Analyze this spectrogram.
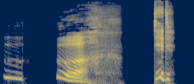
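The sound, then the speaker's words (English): A person gives a long, drawn-out voiced yawn whose pitch slides and then trails off into breathy air. Short vocal sounds come just before and after it. “Did you just yawn at me, Captain?”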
